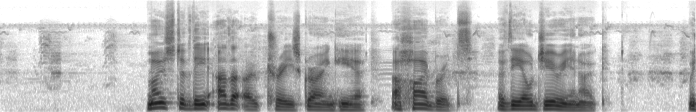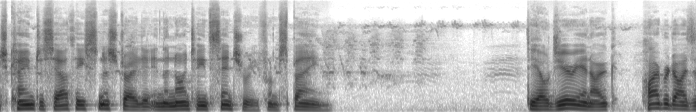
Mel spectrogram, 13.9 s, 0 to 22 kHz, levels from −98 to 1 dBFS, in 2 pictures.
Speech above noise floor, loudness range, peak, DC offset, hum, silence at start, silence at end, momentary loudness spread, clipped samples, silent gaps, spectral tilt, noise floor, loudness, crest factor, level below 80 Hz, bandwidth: 39 dB; 3 LU; -2 dBFS; under 0.1%; none; 0.55 s; 0 s; 9 LU; under 0.1%; none; -5.5 dB/octave; -58 dBFS; -20 LUFS; 20 dB; -66 dBFS; 17.5 kHz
